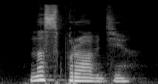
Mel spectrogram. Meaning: in fact, in reality, really, actually, as a matter of fact
- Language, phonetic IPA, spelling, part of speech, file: Ukrainian, [nɐˈsprau̯dʲi], насправді, adverb, Uk-насправді.ogg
